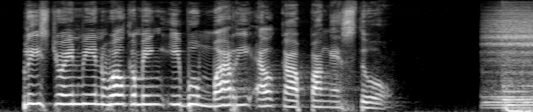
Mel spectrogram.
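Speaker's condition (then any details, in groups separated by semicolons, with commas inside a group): No condition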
